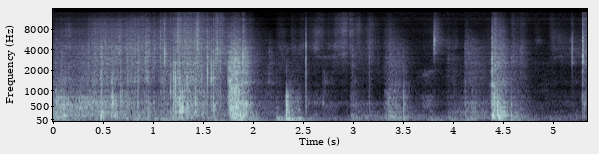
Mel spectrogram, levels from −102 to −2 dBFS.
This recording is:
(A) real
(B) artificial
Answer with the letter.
B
